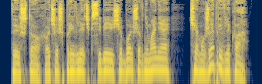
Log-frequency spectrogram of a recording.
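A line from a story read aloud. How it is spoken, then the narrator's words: Barking. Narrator (Russian): рявкнула Эления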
